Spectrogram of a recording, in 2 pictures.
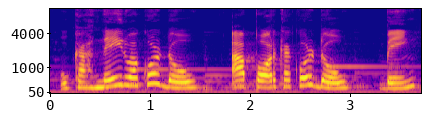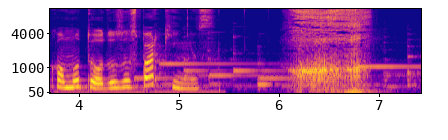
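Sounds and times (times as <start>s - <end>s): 
speech: 0.1s - 6.6s
dog snoring loudly: 6.1s - 7.0s.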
